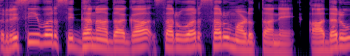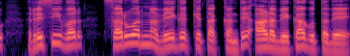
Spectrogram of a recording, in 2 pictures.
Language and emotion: Kannada, neutral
